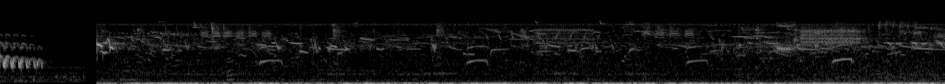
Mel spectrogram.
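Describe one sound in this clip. Geese honk loudly nearby.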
